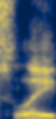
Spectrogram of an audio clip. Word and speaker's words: SLA: SLA, pronounced slay, means an Old Norse word meaning kill. SLA, slay, is an Old Norse word meaning kill.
